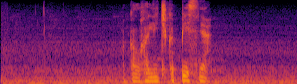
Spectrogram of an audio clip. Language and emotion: Russian, angry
